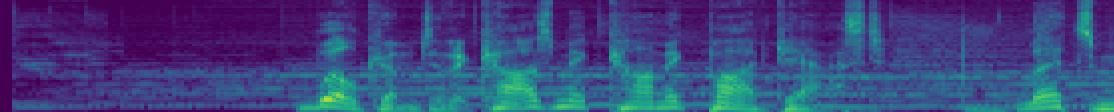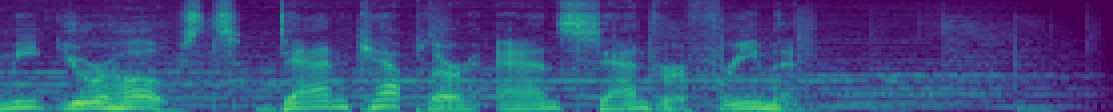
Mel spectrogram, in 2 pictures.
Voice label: Podcast US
